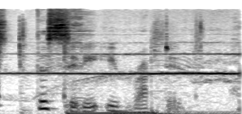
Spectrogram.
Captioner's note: soundbite of archived recording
